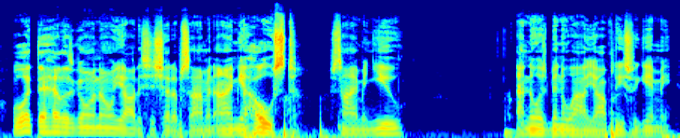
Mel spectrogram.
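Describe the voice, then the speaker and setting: Speaking at a moderate pace with long, frequent pauses, a man with a very deep, low pitch and ordinary pitch variation is heard over audible room echo. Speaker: comedy podcast host. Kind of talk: casual monologue. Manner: animated. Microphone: new headphones.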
